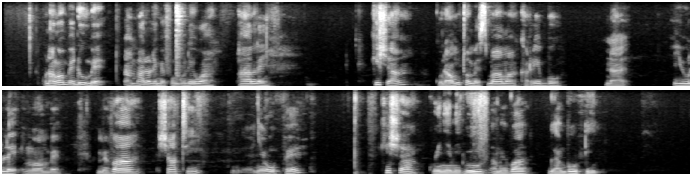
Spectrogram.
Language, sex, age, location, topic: Swahili, male, 25-35, Wajir, agriculture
